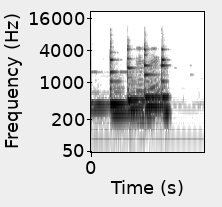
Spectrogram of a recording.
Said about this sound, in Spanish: disculpa. Perdón, una, pequeña, llamada de un celular que tengo conectado aquí, al parecer.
